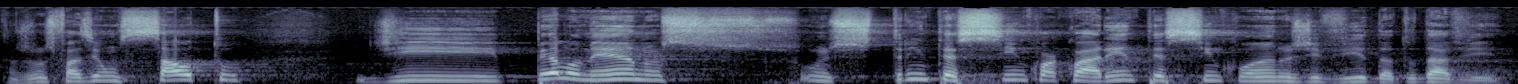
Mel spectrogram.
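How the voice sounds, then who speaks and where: A Brazilian man preaches a lively sermon with jokes and rhetorical questions. His voice sits fairly high for a man. The church hall leaves a long, echoing reverb behind every phrase. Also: unhurried. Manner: animated, joking, asks the congregation rhetorical questions. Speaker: pastor.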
